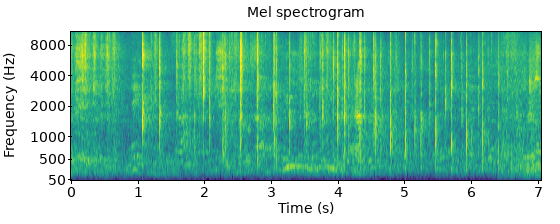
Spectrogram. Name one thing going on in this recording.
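People applaud with quick, scattered clapping.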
